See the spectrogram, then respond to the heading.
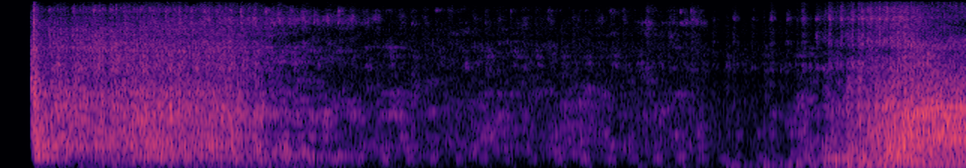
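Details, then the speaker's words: Old long-sitting Murray riding mower with weak battery, carb cleaner sprayed into the carburetor: starter churns unevenly with ragged bursts picking up toward the end; tries to fire but does not run. "we're going to try to maybe squirt a little bit of carb cleaner into the carburetor real quick. Okay, go ahead and crank it over."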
